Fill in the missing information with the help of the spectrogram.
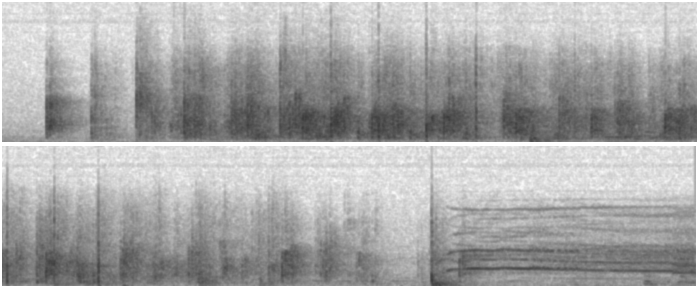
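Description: Audience applauding, with dense irregular claps. Near the end the clapping stops, and a sharp knock is followed by a high tone with overtones that sags slightly in pitch and lasts about two seconds.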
